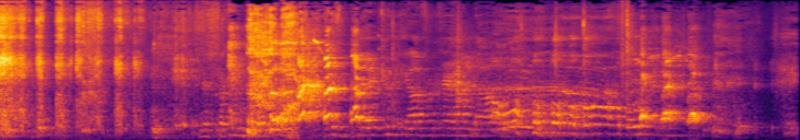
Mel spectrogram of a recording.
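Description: Young men laugh loudly.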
